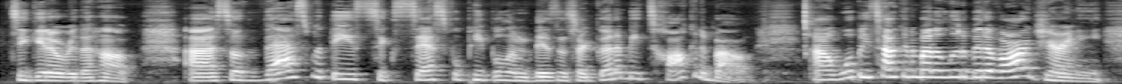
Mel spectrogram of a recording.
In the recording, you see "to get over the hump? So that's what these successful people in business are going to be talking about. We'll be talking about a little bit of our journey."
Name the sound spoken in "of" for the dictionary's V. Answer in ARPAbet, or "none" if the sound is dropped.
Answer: V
